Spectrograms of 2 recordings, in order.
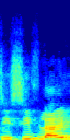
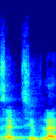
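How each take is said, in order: First: The first word sounds like 'see-see'. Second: The first word sounds like 'seck-see'. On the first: The speaker calls it right. "इसका सीसी फ्लाई ही है pronunciation, ये T तो silent है" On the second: The speaker calls it wrong. "हम इसको सेक्सी फ्लाई बोलते थे"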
